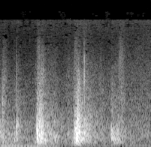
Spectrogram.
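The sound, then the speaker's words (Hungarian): A few steady footsteps walking toward a door, about one every half second, each a soft dull thud with a brief scuff, at moderate volume over quiet background hiss and no voices. “Elindul az ajtó felé, majd hirtelen visszafordul.”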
